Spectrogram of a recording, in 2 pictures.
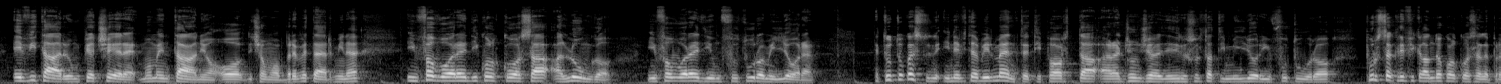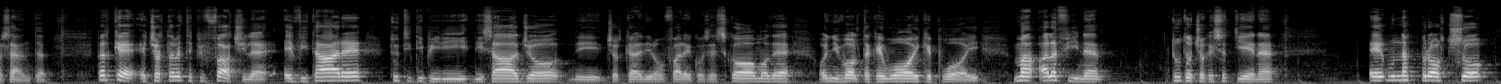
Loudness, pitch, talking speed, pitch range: -19 LUFS, 140 Hz, 150 wpm, 125-165 Hz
